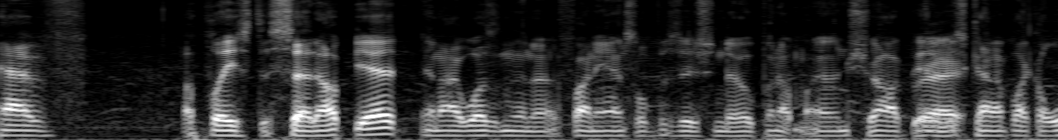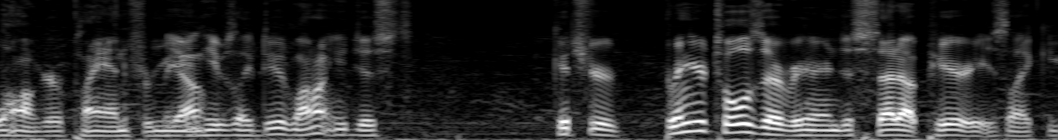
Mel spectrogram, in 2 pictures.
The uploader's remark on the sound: In this episode we go live from Hunt Stock! We were able to meet a ton of great people, see some old friends, and hear a ton of awesome stories in which some of them made it into this podcast.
